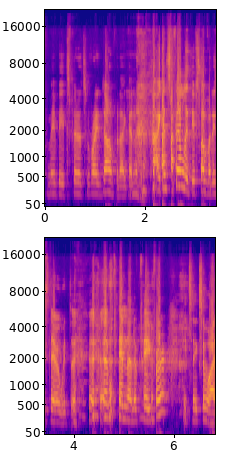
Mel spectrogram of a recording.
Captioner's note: laughing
